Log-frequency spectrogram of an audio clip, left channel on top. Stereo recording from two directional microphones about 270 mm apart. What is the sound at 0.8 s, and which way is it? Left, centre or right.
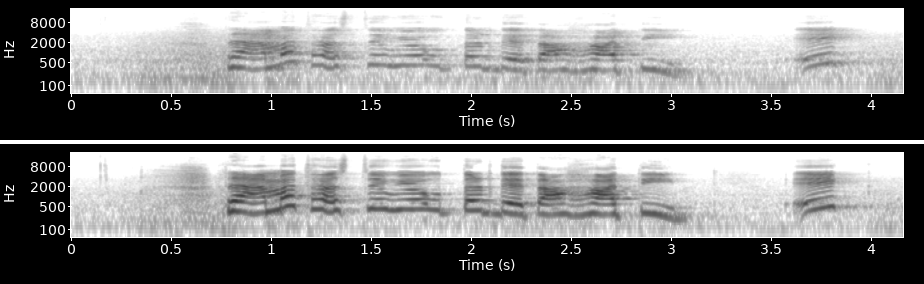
A woman's voice, right.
